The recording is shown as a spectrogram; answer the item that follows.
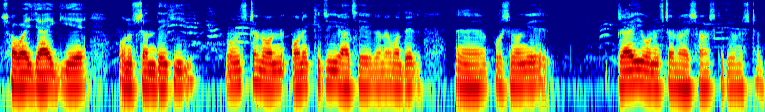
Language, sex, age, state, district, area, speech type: Bengali, male, 30-45, West Bengal, South 24 Parganas, rural, spontaneous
